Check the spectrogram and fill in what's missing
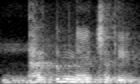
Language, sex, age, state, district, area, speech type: Sanskrit, female, 30-45, Andhra Pradesh, East Godavari, rural, spontaneous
